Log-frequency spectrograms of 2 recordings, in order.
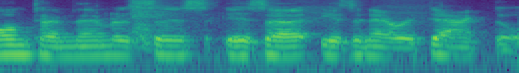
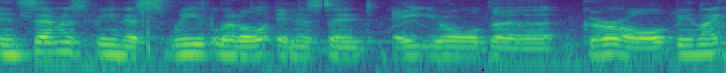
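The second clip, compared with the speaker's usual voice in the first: usual speaking voice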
